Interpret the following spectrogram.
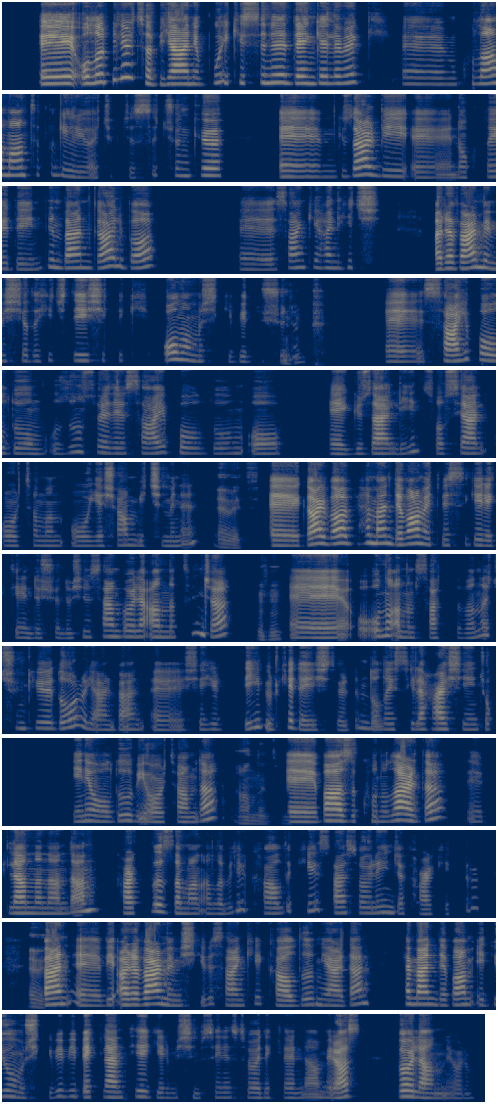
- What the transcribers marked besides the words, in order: other background noise; tapping
- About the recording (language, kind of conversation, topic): Turkish, advice, Yeni bir şehre taşındığımda yalnızlıkla nasıl başa çıkıp sosyal çevre edinebilirim?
